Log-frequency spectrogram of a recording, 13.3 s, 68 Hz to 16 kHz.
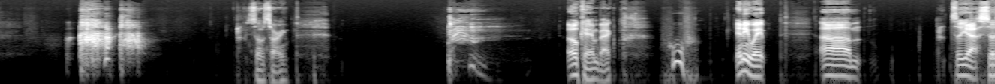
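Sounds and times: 
harsh coughing fit: 0:00.9 - 0:02.1, 0:06.0 - 0:06.8
speech: 0:03.4 - 0:04.3, 0:06.3 - 0:06.6, 0:07.6 - 0:10.3, 0:11.0 - 0:11.6, 0:12.7 - 0:13.2.

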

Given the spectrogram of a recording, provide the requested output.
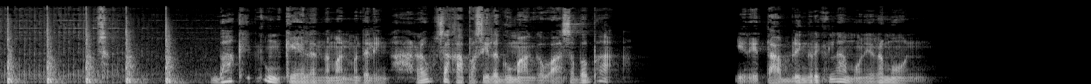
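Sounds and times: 
hammer blows pounding: 0:00.0 - 0:02.3
speech: 0:02.1 - 0:06.3, 0:07.4 - 0:09.4.

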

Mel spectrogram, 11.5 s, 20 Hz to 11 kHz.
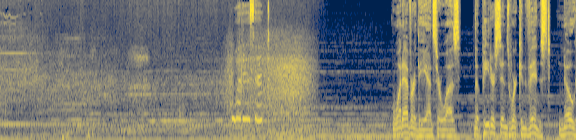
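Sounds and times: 
trumpet-like tones in the sky: 0:00.0 - 0:06.4
traffic rumble from passing cars: 0:00.0 - 0:06.5
speech: 0:04.7 - 0:05.5, 0:07.9 - 0:11.5.

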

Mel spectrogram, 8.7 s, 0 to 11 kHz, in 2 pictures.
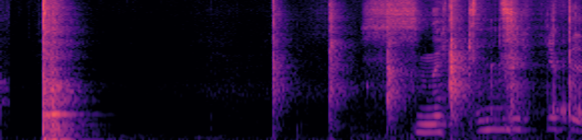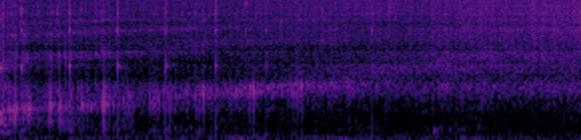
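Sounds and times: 
speech: 0:03.1 - 0:04.8
sparkling wine cork popping: 0:03.8 - 0:08.7.

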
